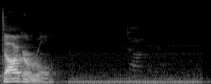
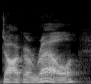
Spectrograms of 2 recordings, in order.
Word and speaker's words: doggerel: doggerel doggerel yes I just checked the pronunciation that is how you pronounce it it spelled do GG e re L looks like it might be pronounced dagger L which makes me think of a dog hand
